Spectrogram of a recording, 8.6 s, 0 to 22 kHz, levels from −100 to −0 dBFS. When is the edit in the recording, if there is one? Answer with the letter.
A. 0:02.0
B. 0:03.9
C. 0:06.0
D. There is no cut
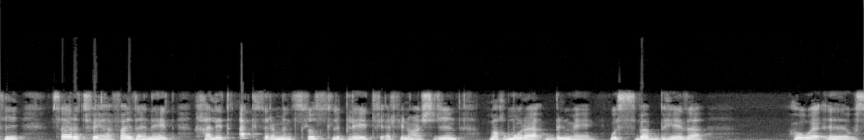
C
